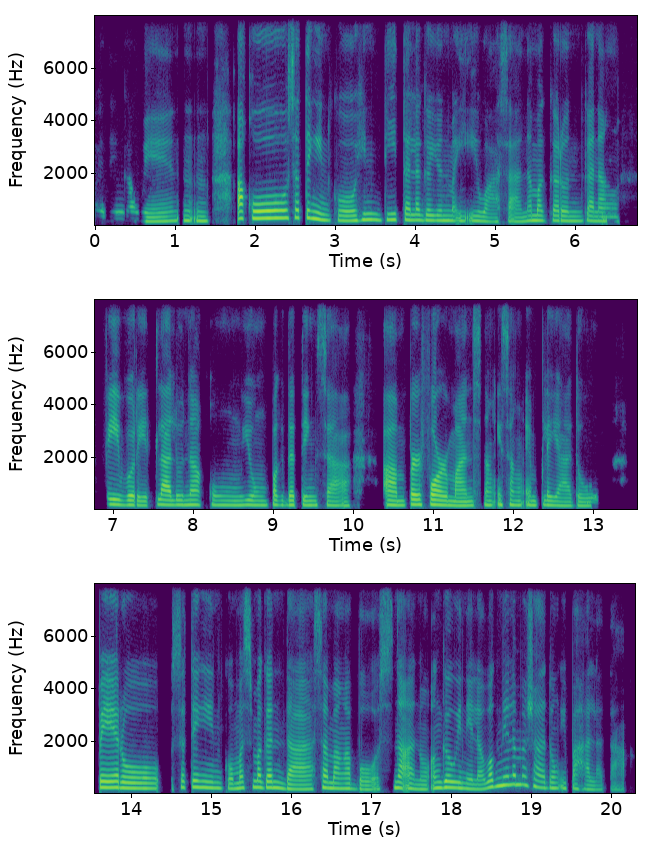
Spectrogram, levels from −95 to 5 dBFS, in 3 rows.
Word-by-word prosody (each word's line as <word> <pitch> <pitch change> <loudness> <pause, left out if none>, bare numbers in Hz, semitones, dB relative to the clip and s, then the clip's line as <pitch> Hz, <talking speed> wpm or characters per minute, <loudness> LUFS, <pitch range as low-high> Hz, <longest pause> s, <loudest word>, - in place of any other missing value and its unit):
Pwedeng - - -16
gawin. 165 -4 -5
Mm. 185 -2 -3 0.4
Ako 275 +1 +7
sa 295 +1 +1
tingin 260 -7 +3
ko, 185 -2 -1
hindi 220 +1 -1
talaga 205 -2 -1
'yun 190 0 -1
maiiwasan 165 -4 -5
na 185 - -2
magkaroon 185 -2 -2
ka 180 -1 -3
ng 165 -1 -3 0.5
favourite 175 -5 +1
lalo 180 -1 +3
na 180 0 0
kung 170 -1 -3
'yung 170 -1 -2
pagdating 170 -1 -1
sa, 155 -2 -3 0.4
um, 165 -2 +2
performance 170 -5 +3
ng 170 -1 -3
isang 175 -2 -2
empleyado 150 -4 -4 0.5
pero 210 -4 +4 0.2
sa 235 - -5
tingin 225 -4 0
ko 185 - -4
mas 215 +1 0
maganda 200 -8 +1
sa 225 +5 0
mga 195 -2 0
boss 155 -1 -6
na 220 -2 +2
ano 165 -3 -2
ang 215 +1 +1
gawin 220 -4 +3
nila 175 +1 -3
'wag 245 - +3
nila 330 +2 +2
masyadong 235 -10 -3
ipahalata. 160 -5 -9
185 Hz, 135 wpm, -19 LUFS, 170-215 Hz, 0.5 s, Ako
